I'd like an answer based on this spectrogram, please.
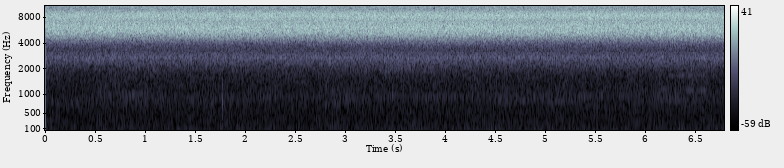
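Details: Large brown cicada at Kenmin Kenko Fukushi Mura, Koshigaya, Saitama Prefecture, Japan, 6 August 2016: a constant shrill sizzle, flat and unvarying from start to end.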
